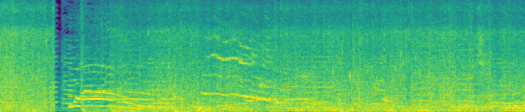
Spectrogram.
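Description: A person jumps into cold river water at a forest resort, a splash and sloshing surge followed by bright shouts and chatter from people nearby.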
